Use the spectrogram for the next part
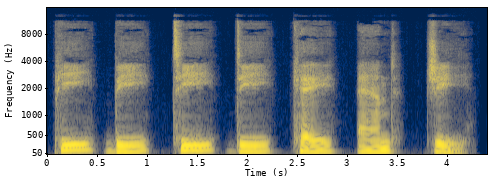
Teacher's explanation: Stops. Plosives airflow is completely blocked in the oral cavity and then released suddenly. Examples include p, b, t, d, k, and g.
